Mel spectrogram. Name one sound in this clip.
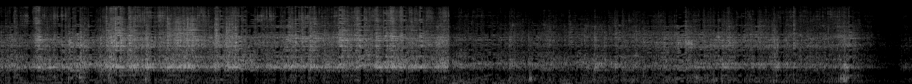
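Rubber treads roll and rumble over asphalt.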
